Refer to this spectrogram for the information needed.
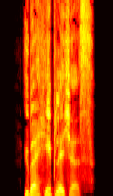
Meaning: strong/mixed nominative/accusative neuter singular of überheblich
- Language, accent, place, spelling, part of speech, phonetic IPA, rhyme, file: German, Germany, Berlin, überhebliches, adjective, [yːbɐˈheːplɪçəs], -eːplɪçəs, De-überhebliches.ogg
